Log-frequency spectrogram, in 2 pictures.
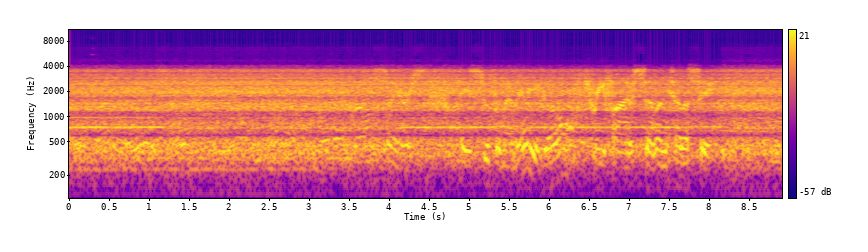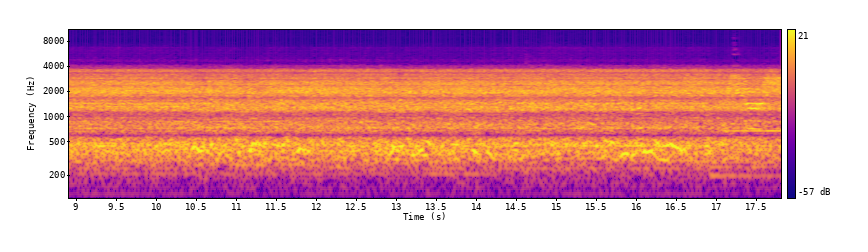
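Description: A radio hisses with steady static from its speaker.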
